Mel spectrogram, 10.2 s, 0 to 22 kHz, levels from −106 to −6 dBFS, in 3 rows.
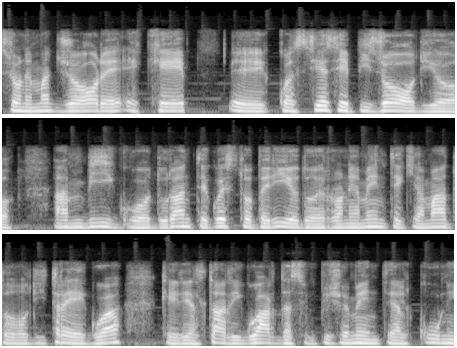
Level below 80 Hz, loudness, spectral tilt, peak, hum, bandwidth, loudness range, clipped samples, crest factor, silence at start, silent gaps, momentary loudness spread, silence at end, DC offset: -52 dBFS; -17 LUFS; -5.5 dB/octave; -2 dBFS; none; 8.2 kHz; 1 LU; under 0.1%; 16 dB; 0 s; none; 6 LU; 0 s; under 0.1%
